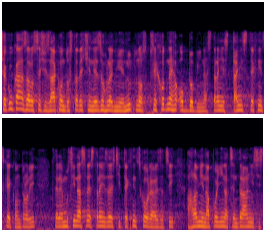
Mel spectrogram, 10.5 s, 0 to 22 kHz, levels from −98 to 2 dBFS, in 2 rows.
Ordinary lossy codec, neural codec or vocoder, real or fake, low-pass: Opus, 24 kbps; codec, 24 kHz, 3.1 kbps, DualCodec; fake; 7.2 kHz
